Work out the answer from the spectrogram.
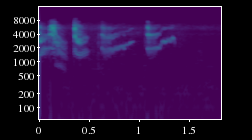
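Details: Harsh, grating notes from a wild long-tailed shrike, two quick rasps followed by longer scratchy slurred phrases, then quiet.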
